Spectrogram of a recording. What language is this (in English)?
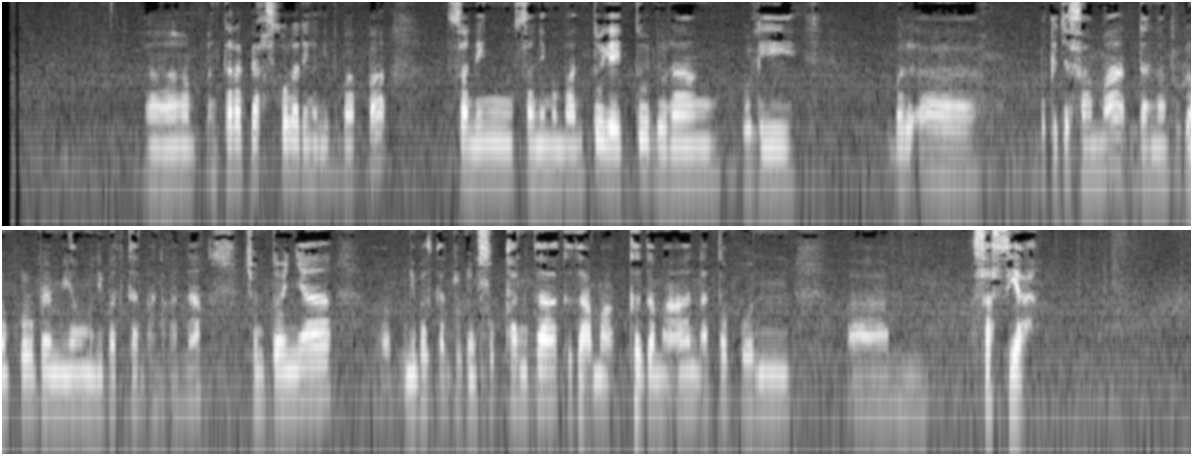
Sabah Malay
